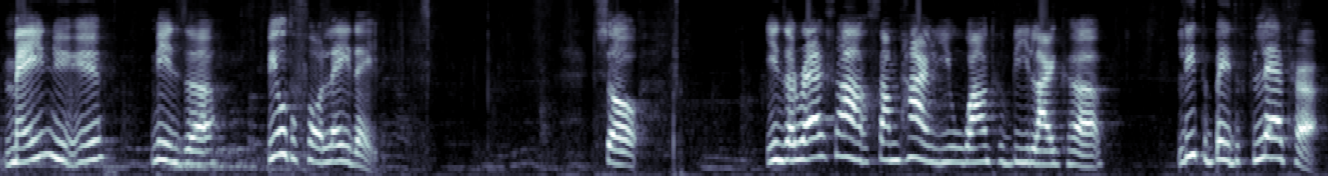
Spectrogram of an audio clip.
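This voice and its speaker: Woman, Chinese accent, bright forceful voice, slow measured teaching, choppy simple English, frequent check-ins. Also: high voice, expressive. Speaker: language teacher. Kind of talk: classroom Chinese lesson with repeated example words.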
